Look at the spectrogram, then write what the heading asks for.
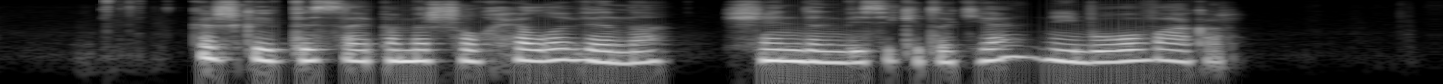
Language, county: Lithuanian, Vilnius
